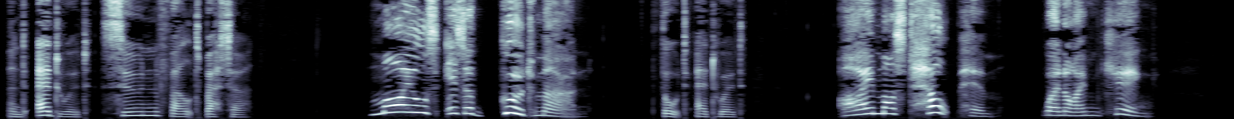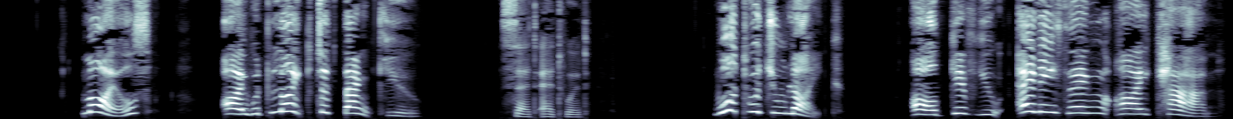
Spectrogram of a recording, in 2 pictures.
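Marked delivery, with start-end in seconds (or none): 3.7-11.6 put-on high, earnest young prince; boy king Edward. A narrator's reading. Edward thinking about Miles, high and earnest. 13.2-24.6 put-on high, bright young prince offering a reward; a young king graciously thanking his friend; grateful boy king. A narrator's reading. Edward thanks Miles, high and gracious.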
